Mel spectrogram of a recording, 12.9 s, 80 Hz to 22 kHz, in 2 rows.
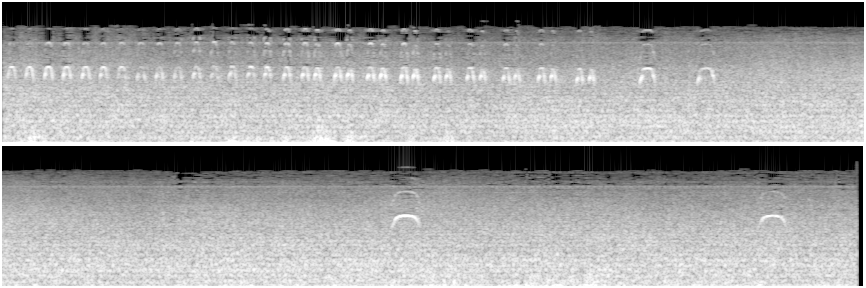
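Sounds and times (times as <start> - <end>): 
oystercatcher piping: 0.0 - 5.4
roaring background noise: 0.0 - 12.9.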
